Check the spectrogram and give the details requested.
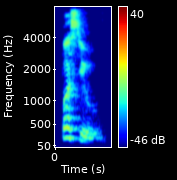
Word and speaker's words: pursue: आप देखिए PURSUE को हम परस्यू नहीं बोल रहे हैं, यहां पर भी आर साइलेंट है और इसका प्रोनाउंसिएशन क्या है? परस्यू।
